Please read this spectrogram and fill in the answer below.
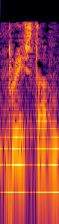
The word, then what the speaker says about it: Princeton: ¿Cómo has dicho que se pronuncia? – Princeton, vale.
